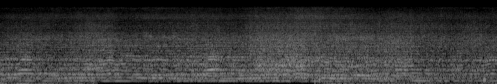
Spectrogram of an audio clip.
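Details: Pixhawk hexacopter in flight, motor five (front left) cut via an Arduino intercepting the ESC signal: steady multi-rotor buzz whose low drone suddenly drops away and shifts pitch as one motor quits while it keeps flying; motor failure test.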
